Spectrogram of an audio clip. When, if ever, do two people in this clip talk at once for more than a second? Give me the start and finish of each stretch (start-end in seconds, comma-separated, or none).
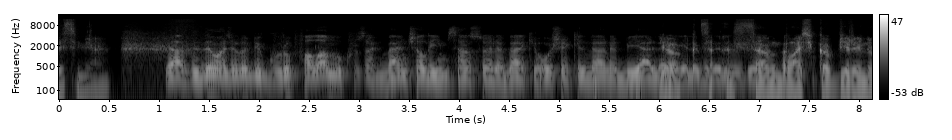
6.0-7.3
